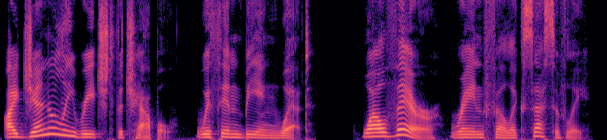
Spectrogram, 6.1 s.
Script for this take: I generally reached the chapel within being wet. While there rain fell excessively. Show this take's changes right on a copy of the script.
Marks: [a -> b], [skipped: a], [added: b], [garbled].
I generally reached the chapel within being wet. While there rain fell excessively.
